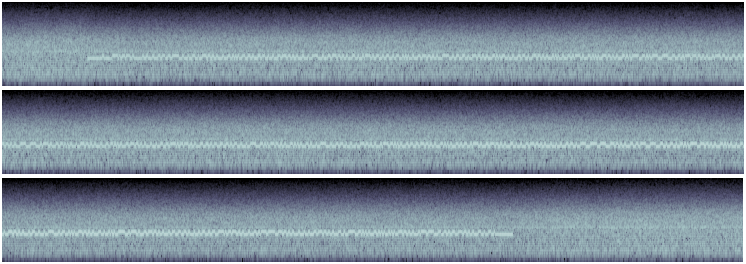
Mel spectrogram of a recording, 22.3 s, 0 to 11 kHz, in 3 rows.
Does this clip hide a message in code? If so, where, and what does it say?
Yes: RTTY (75 baud, 170 Hz shift) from 0.9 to 20.0 s, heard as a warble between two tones, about 1170 Hz centre, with radio static and a steady whistle near 1560 Hz. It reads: 78510 768707 197 0322267 520 4070 67376 4549983 308 993741 747 18 8282194 4719701 3478 47237 07 170959 8990045 410 21926 06537 28122 735 17 054766 3982 00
